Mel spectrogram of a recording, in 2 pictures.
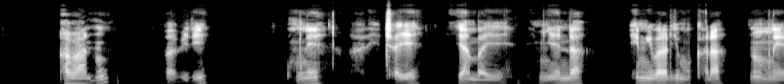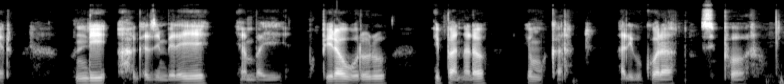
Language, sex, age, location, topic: Kinyarwanda, male, 36-49, Kigali, health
